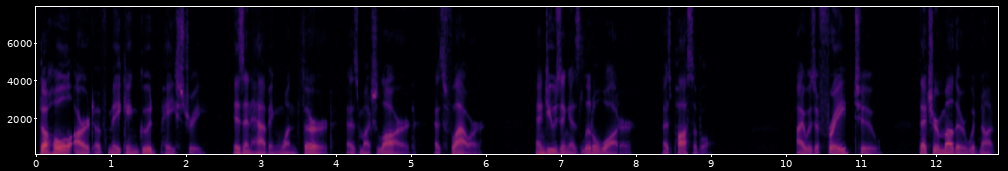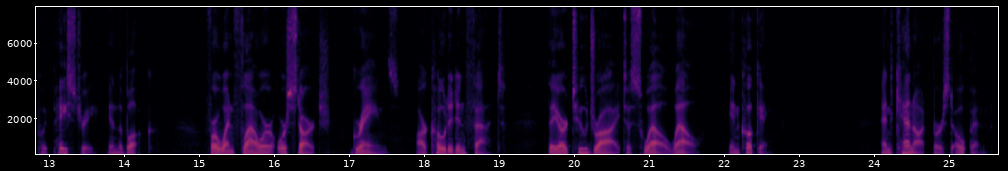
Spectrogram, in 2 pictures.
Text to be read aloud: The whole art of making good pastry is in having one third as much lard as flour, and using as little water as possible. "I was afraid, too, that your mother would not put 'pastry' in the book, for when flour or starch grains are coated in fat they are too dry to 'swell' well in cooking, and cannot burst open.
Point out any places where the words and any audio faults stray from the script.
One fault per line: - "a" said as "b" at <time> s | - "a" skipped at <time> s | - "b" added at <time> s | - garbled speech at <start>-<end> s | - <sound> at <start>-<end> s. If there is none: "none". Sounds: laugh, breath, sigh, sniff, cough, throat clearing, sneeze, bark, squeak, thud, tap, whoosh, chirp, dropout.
none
